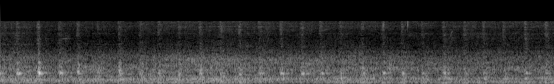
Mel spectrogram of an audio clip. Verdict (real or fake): real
